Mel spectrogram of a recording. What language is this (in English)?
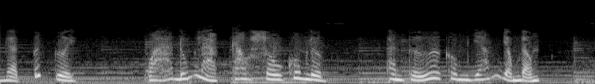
Vietnamese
